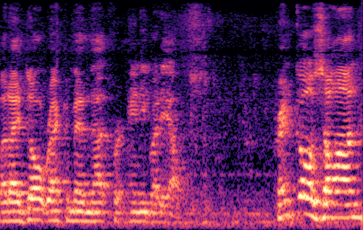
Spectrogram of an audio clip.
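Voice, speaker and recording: Background noise is noticeable and the room echo is audible. The speaking pace is moderate. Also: man. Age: 70s. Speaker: photographic printer demonstrating gum bichromate printing. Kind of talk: tutorial. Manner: casual, repetitive phrasing.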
